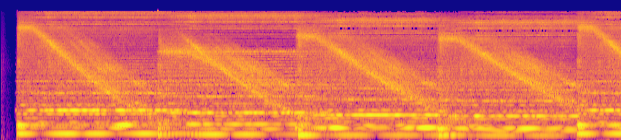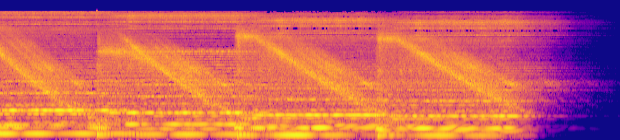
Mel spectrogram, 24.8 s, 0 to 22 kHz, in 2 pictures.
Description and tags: C chord progression in 7/4 time at 150 bpm.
